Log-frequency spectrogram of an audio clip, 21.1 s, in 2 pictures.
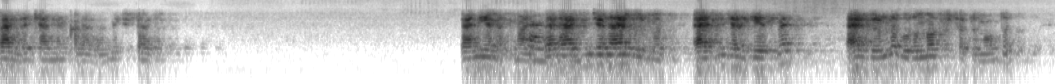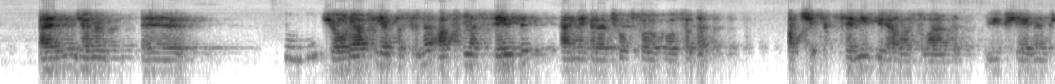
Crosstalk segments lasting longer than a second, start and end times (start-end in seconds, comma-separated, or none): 5.3-6.5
